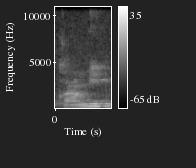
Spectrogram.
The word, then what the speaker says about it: Camus: Y decía Camus, ¿no? O Cami, bien pronunciado, que la enfermedad es un remedio contra la muerte, ¿no?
